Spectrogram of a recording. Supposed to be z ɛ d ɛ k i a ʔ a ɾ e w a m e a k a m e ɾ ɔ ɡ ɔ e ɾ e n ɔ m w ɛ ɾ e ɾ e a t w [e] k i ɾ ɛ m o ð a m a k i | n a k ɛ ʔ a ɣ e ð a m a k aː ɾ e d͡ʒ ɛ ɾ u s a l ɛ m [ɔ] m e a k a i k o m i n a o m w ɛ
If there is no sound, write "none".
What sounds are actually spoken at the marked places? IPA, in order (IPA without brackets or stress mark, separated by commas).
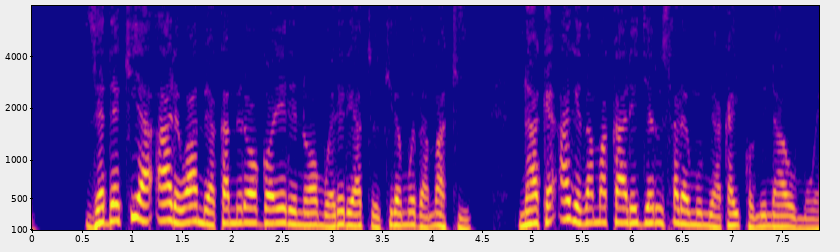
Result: e, u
